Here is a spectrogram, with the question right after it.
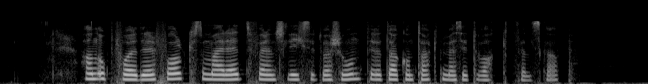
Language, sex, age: Norwegian, female, 18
